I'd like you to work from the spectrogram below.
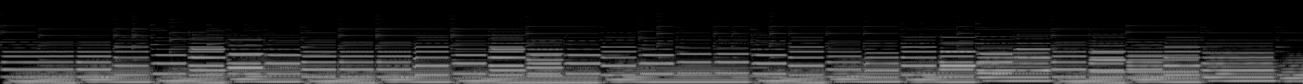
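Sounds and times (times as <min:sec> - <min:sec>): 
MIDI wind instruments playing traditional music: 0:00.0 - 0:13.0.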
